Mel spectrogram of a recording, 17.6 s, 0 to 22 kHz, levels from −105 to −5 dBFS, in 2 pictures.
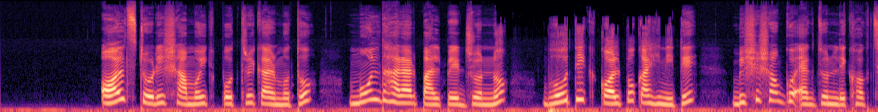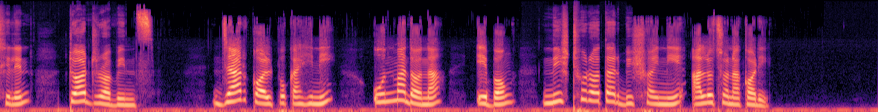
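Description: A Bluetooth SBC bit pool drop hits the speech three times, as the congested link forces the encoder to starve its upper sub-bands and quantise the rest coarsely. From 4.96 to 6.82 s, after "মতো মূলধারার পাল্পের জন্য" and until "বিশেষজ্ঞ একজন লেখক ছিলেন", then 10.05 to 14.0 s after "একজন লেখক ছিলেন টড", and 15.10 to 17.02 s, the treble dulls and gritty noise rises, consistent with a rate near 90 kbps.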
